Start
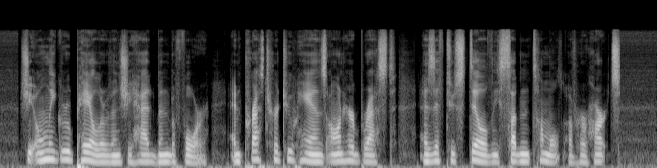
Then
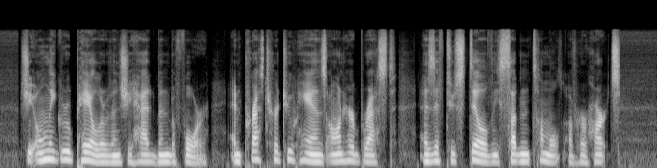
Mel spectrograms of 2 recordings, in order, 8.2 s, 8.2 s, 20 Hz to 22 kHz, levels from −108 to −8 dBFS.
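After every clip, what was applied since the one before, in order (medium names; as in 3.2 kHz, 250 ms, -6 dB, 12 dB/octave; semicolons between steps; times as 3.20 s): high-pass 71 Hz; dynamic bell 2.3 kHz, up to +5 dB, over -51 dBFS, Q 2.6; trim +5 dB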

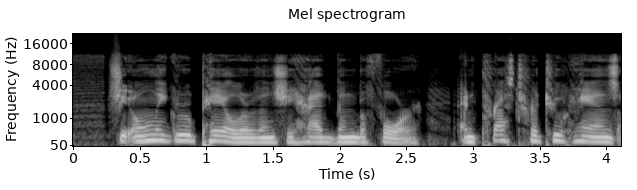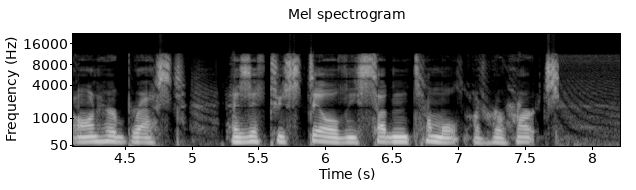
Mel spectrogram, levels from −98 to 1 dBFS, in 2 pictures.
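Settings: peak limiter -16.5 dBFS, peak gain reduction 10.5 dB; touch-sensitive flanger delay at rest 2.9 ms, full sweep at -24 dBFS; trim +2 dB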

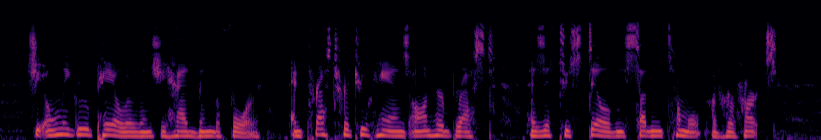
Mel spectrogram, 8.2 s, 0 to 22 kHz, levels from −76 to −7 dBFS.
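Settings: compression, threshold -29 dBFS, peak gain reduction 10.5 dB; trim -6 dB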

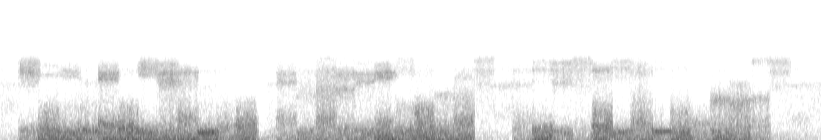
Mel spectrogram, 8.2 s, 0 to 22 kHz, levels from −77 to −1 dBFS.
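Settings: spectrogram pixelated in time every 200 ms; LPC vocoder at 8 kHz whisper; trim +5 dB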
